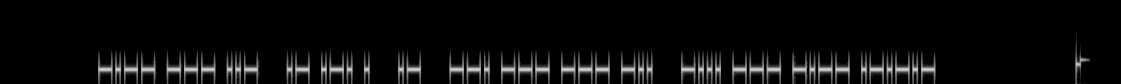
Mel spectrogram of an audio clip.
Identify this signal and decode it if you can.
Morse code, heard as a keyed tone, about 28 wpm, 700 Hz. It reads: YOU ARE A GOOD BOY.
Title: Sentences from Top 200 Words 28wpm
